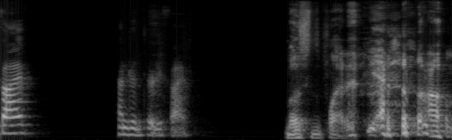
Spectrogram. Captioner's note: laughs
